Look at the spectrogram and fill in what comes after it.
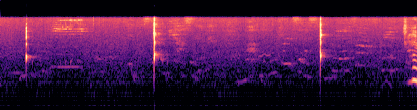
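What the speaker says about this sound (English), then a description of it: "Do you have the hiccups?" A young child hiccups three times, each a short sharp catch spaced a few seconds apart over quiet room tone, ending with a faint rustle.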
